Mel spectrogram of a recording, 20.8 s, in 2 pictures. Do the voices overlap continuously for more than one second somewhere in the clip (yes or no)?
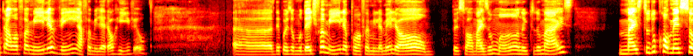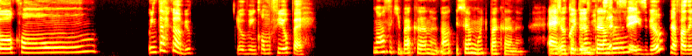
yes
